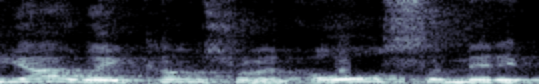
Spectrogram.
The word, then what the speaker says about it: Yahweh: God's name is not Jehovah. It's Yahweh.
